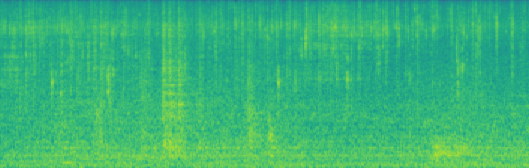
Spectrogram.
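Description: Soyabean and chana dal kababs shallow-frying in hot oil: a steady sizzle with fine crackling. A slotted spatula knocks and scrapes in the pan a couple of times as patties are lifted out.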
